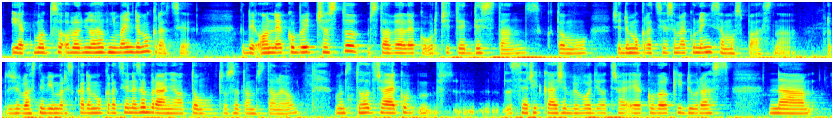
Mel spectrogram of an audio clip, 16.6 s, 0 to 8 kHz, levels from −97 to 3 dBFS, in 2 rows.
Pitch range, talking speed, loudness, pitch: 185-210 Hz, 170 wpm, -21 LUFS, 195 Hz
